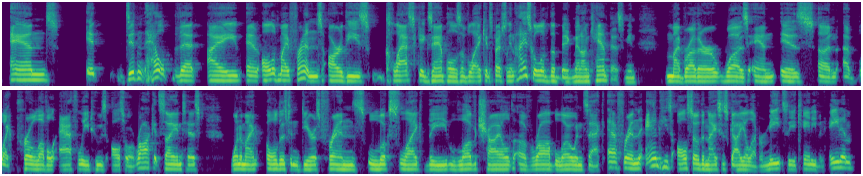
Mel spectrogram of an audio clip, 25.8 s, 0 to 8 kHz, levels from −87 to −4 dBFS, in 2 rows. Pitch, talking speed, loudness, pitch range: 120 Hz, 180 wpm, -21 LUFS, 115-135 Hz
